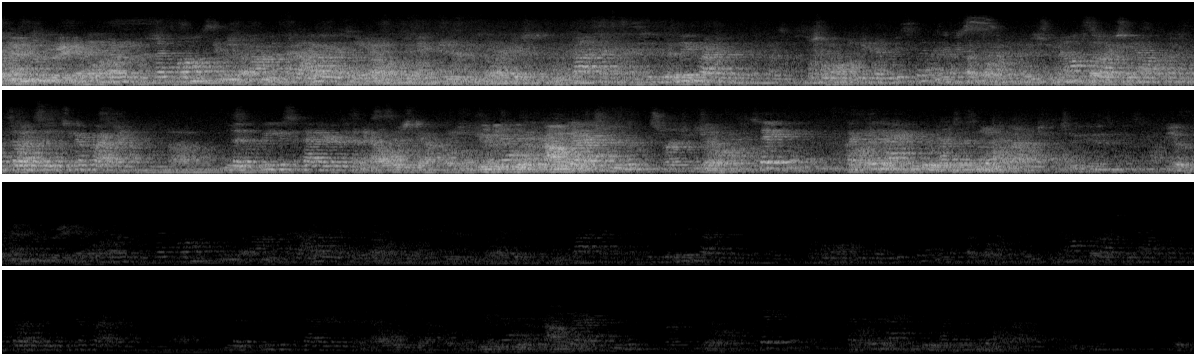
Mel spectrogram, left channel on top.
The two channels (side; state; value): right; quieter; 33.1 dB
